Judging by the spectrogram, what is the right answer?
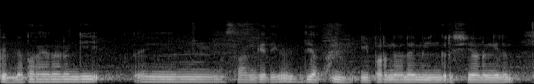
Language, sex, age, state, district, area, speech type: Malayalam, male, 18-30, Kerala, Idukki, rural, spontaneous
